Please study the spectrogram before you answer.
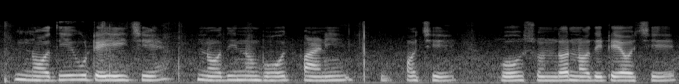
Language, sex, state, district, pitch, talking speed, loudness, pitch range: Odia, male, Odisha, Sambalpur, 190 Hz, 105 wpm, -16 LUFS, 185-200 Hz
